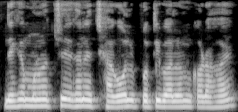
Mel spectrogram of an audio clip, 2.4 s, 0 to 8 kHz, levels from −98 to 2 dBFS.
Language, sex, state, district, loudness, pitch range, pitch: Bengali, male, West Bengal, Jhargram, -12 LUFS, 150-170 Hz, 160 Hz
